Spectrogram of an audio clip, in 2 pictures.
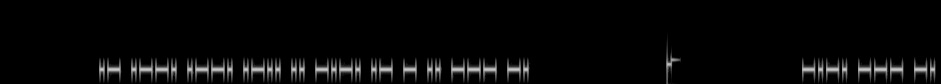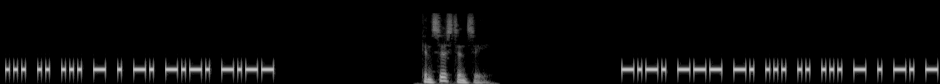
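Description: Morse code beeps out in quick, steady bursts of a single high tone.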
